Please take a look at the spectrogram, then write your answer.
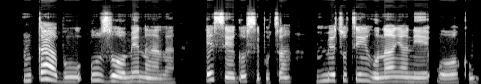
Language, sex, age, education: Igbo, female, 15-29, tertiary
